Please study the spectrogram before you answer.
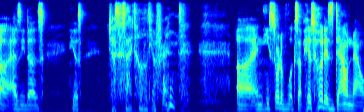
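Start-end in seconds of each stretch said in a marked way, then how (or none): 2.1-3.5 chuckling and coughing, much quieter. Narrator voicing a wounded captive threatened with fire, chuckling and coughing. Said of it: "he kind of chuckles and coughs up some blood".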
